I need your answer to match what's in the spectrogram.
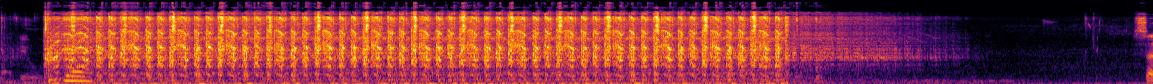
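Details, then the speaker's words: Long-dormant Skoda Favorit with fuel poured down the injection unit: steady, even cranking at about two beats a second for seven seconds. It tries to catch but never runs, seemingly running out of fuel. Cranks but won't start. "tried a bit of fuel down the injection unit there and it tries to catch on it really dries and then it runs out of fuel and it doesn't have anything to keep going so we've not got to a point where it's running but we are getting to a point where it's trying to fire"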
